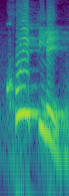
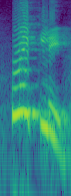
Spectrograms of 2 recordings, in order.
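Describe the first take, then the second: First: "কুইকলি" opened with a puffed kh; correct aspirated pronunciation. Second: "কুইকলি" with unaspirated k; no puff of air on "কুইকলি"; learners' usual pronunciation. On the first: Teacher modelling correct quickly, aspirated. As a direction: breathe out on the k of "কুইকলি". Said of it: "শুদ্ধ উচ্চারণ হবে". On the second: Teacher showing how we read quickly before, unaspirated. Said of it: "আমরা যেটা আগে পড়ে আসছি". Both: Shown as a demonstration.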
